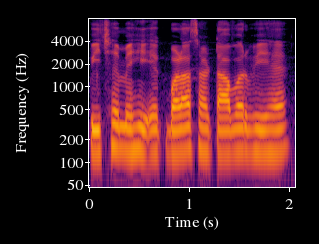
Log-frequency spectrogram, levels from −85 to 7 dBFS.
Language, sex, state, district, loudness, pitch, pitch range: Hindi, male, Jharkhand, Garhwa, -16 LUFS, 140 Hz, 135-145 Hz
